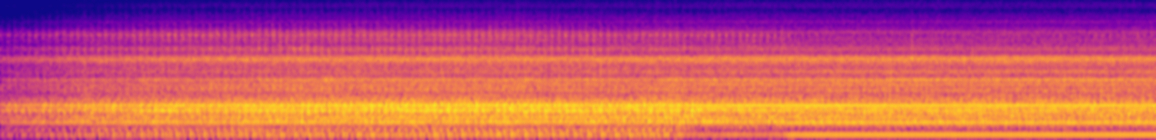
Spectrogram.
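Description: A milling machine cuts dovetails with cutters, a loud steady mechanical chatter and whine with a rapid rhythmic rattle that shifts to a smoother hum partway through, continuing to the end.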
